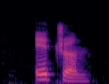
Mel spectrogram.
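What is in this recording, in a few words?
"этшӧн", Komi, female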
